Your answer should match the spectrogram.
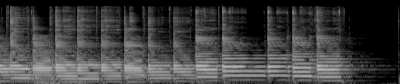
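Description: Gretsch hollow-body electric guitar playing a clean single-note surf riff in quick picked notes: the A-position riff moved one set of strings up to fit a D chord. The last note rings on and fades away near the end.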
